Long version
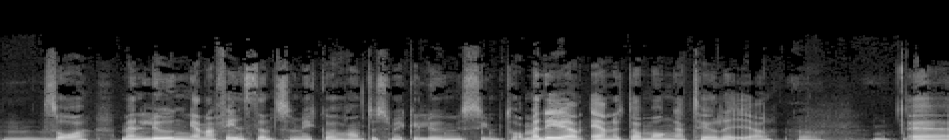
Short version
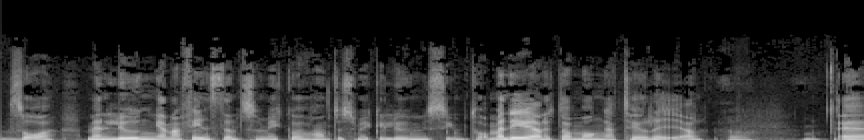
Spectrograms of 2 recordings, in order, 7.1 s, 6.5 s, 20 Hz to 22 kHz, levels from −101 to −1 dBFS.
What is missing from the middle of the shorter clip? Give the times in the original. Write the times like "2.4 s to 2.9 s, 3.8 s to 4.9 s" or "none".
4.3 s to 4.6 s

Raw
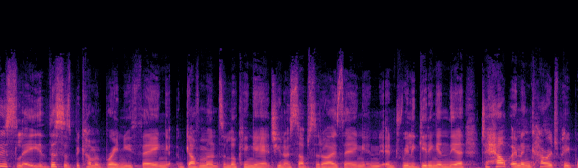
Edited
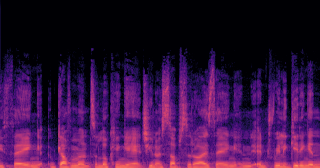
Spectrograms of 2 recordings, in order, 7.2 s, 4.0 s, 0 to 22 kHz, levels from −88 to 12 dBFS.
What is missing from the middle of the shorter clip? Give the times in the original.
none

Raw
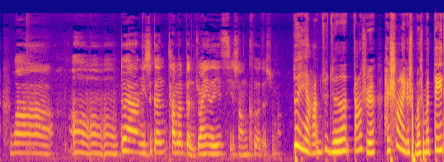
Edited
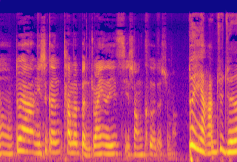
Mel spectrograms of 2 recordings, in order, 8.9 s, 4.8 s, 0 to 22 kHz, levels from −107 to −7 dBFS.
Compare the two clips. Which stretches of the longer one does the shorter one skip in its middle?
none

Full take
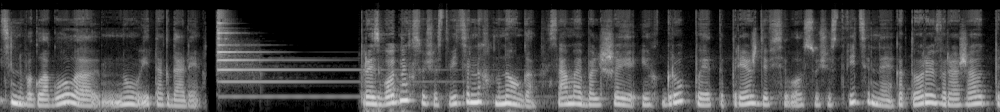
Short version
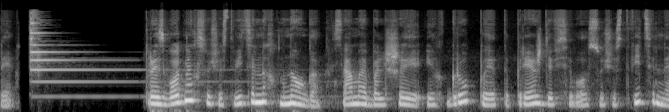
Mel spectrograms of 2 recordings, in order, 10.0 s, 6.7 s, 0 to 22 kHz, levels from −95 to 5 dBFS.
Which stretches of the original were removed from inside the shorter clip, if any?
3.2 s to 3.5 s

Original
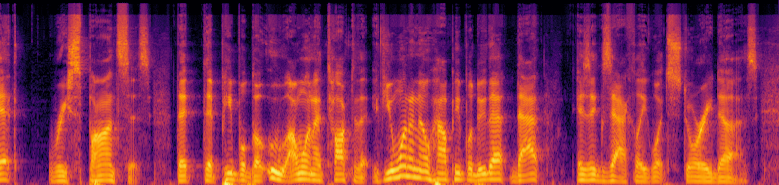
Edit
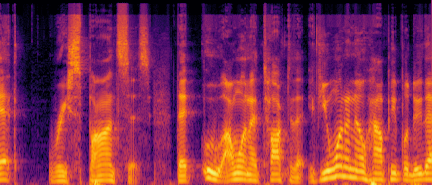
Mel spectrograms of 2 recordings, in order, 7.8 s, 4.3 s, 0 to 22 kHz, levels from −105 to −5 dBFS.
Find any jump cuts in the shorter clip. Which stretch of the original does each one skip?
2.0 s to 2.7 s

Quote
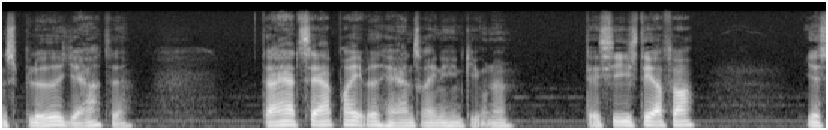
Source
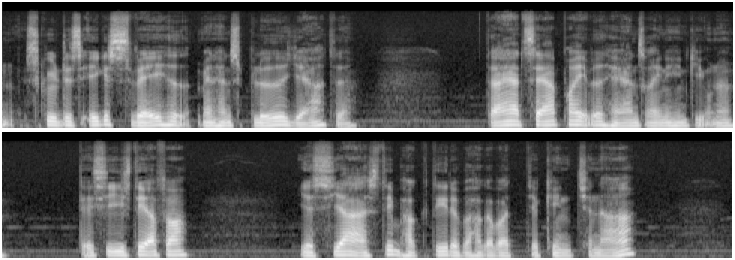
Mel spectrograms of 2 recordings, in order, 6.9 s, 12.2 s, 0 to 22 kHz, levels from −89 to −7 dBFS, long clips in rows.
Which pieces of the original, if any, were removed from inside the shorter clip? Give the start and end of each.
none

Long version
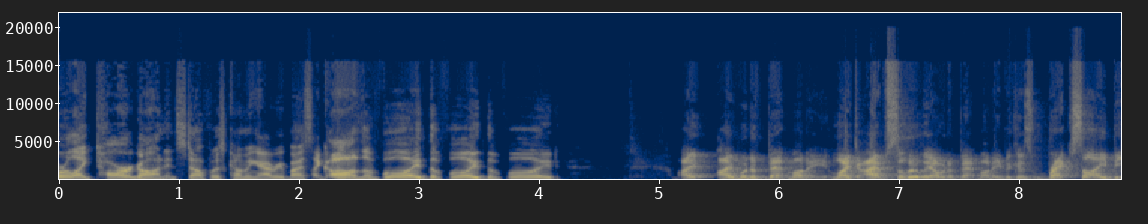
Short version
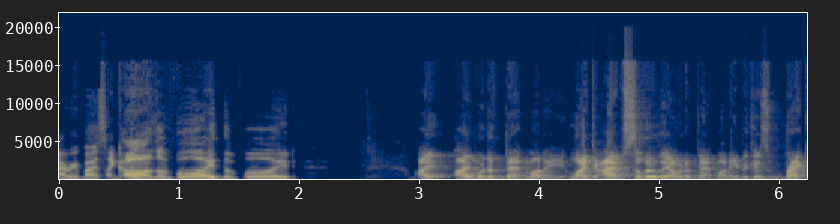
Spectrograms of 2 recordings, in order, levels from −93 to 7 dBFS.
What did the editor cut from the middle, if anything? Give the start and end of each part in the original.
3.1 s to 3.6 s

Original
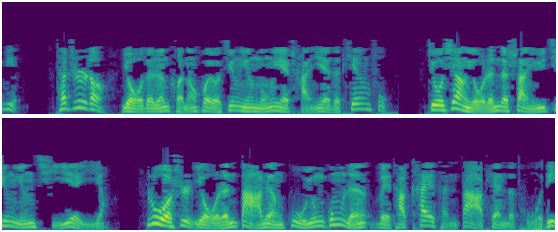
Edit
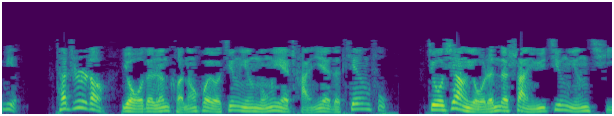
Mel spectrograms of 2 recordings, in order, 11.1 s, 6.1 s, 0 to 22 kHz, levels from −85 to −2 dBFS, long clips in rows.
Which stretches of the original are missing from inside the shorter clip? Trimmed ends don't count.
none

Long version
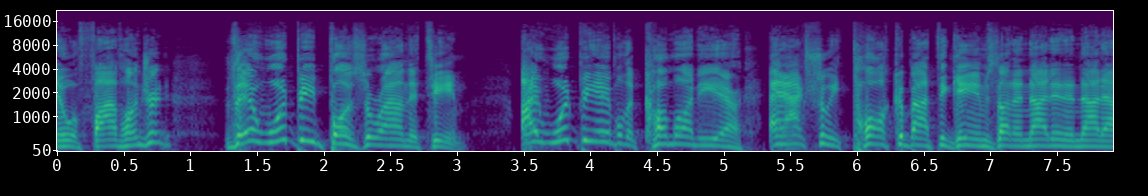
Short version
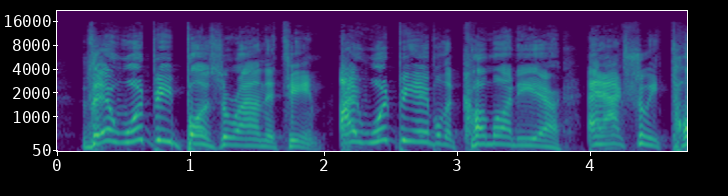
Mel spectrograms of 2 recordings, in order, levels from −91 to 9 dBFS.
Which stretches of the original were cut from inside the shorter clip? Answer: 3.1 s to 3.4 s

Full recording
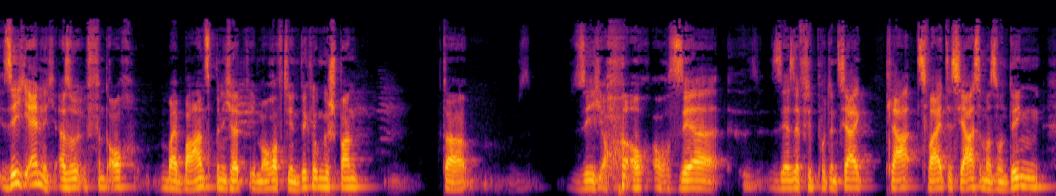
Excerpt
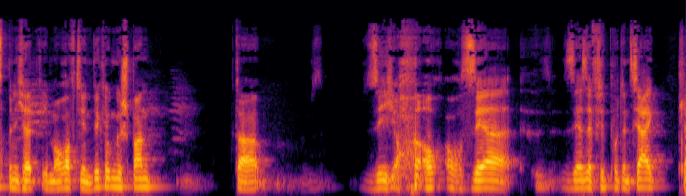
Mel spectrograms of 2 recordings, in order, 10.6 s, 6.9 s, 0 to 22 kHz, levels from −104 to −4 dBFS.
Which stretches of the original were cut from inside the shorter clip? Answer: none

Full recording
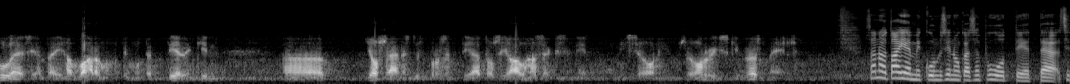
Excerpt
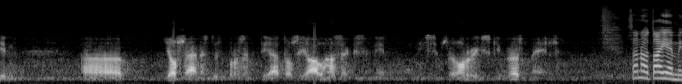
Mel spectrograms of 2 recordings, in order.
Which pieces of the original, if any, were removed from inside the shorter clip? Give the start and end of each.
6.4 s to 6.7 s

